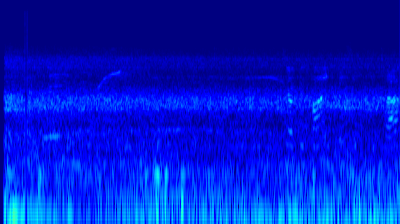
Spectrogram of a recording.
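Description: Steady low rumble of a vehicle towing a dive boat on its trailer across the sand, with faint voices.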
